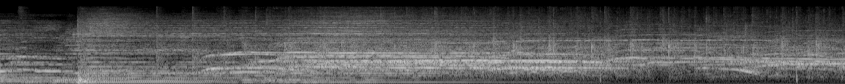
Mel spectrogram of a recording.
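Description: A live rock band ends its song: a last drum hit, then a held, ringing chord on guitars and bass that dies away about six seconds in. Several wavering voices whoop and cheer over the held chord.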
